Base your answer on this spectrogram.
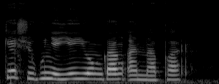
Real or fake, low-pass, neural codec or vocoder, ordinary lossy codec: real; none; none; none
